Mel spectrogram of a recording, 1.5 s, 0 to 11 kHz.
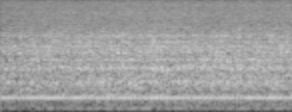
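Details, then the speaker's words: LeBlond Makino lathe spindle at 359 rpm: smooth, steady hum with a constant mid-pitched tone, no knocking or grinding; healthy, normal spindle running. "That is on, you can't see this, but it's on 359 rounds per minute, and"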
